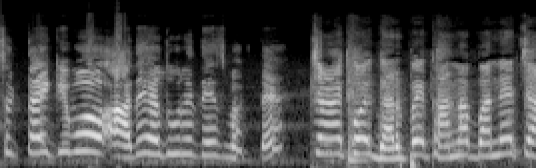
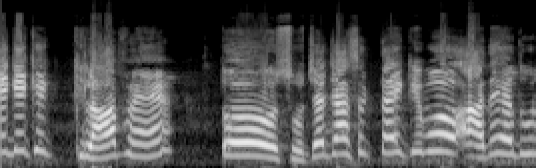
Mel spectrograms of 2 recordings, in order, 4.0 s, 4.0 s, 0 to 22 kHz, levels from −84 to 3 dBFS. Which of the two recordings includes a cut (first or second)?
first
